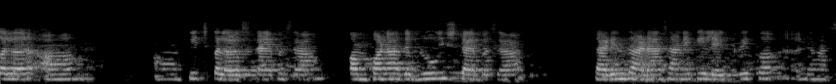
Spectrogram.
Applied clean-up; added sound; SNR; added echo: none; none; none; none.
